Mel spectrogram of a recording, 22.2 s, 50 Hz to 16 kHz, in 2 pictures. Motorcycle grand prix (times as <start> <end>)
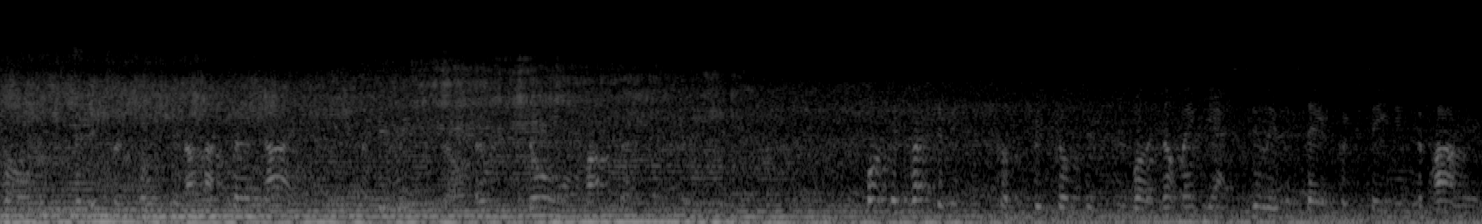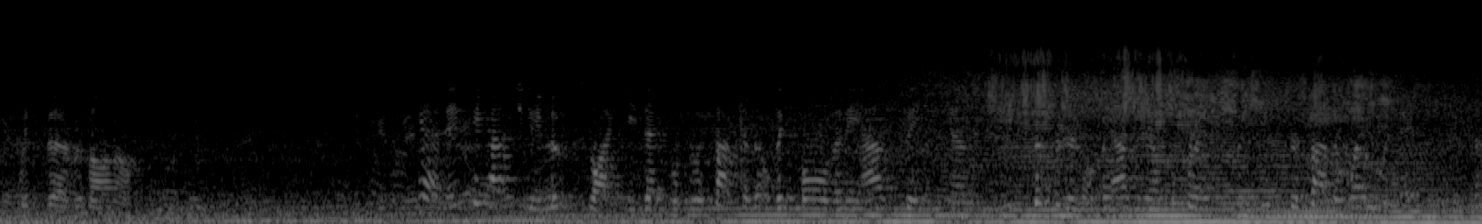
0.0 8.7, 13.7 22.2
